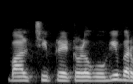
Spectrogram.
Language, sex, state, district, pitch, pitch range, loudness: Kannada, female, Karnataka, Dharwad, 180 Hz, 180-195 Hz, -18 LUFS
